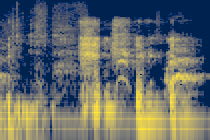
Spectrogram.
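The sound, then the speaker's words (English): A dog barks several times in quick succession, sharp yips with whiny overtones, moderately loud against a low steady hum, with no talking in the stretch. “I can hear a dog barking in the background.”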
